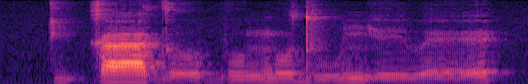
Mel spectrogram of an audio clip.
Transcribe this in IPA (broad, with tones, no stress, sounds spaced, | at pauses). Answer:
k i˧˩ k aː˧ d ɤː˩˧ b o˧ ŋ o˧ d uː˩˧ ɲ eː˩ ʋ ɛː˩˧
